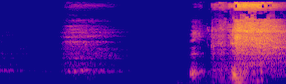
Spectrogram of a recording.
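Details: Adult sneezing repeatedly after dusting books on a bookshelf triggered an allergy flare: a soft in-breath, a pause, then a forceful hissing sneeze, one in an ongoing bout; sneezing.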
